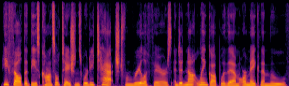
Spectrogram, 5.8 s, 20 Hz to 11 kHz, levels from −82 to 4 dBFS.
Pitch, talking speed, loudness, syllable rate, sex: 210 Hz, 215 wpm, -19 LUFS, 5.1 syllables/s, female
